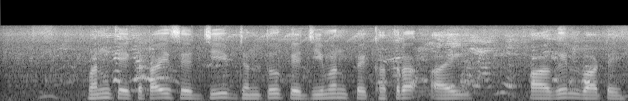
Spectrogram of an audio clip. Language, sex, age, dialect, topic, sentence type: Bhojpuri, male, 18-24, Northern, agriculture, statement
